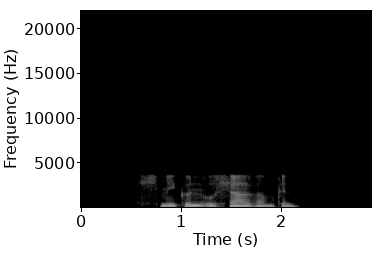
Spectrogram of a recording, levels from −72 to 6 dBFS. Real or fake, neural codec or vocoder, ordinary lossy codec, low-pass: fake; codec, 44.1 kHz, 7.8 kbps, Pupu-Codec; AAC, 16 kbps; 3.6 kHz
